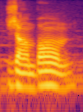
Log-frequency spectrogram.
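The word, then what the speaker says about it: jambon: stop eating ham but in French ham is pronounced jamb and that of course sounds an awful lot like Shamone and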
